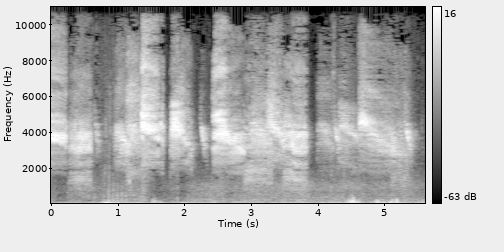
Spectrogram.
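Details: Fledgling European starlings being fed in a UK garden give harsh, buzzy, rasping begging calls in near-continuous bursts, with brief gaps and low thumps in the background.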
